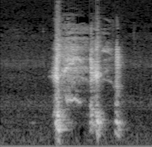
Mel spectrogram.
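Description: A man coughing and clearing his throat: one loud cough about three quarters of a second in, then two shorter ones.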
